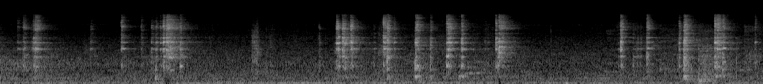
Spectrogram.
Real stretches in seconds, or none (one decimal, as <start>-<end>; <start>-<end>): none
